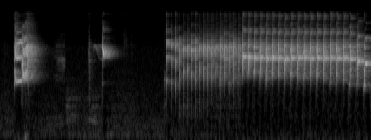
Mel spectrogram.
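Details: Fighter lovebird, provoked and heated, gives a few sharp high chirps, then after a short pause launches into a long, fast, buzzy "ngekek" trill that runs unbroken to the end.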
